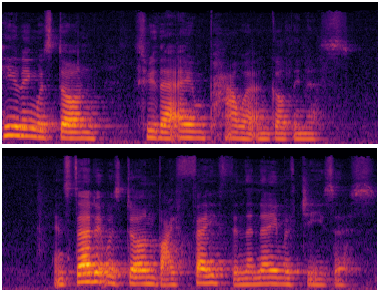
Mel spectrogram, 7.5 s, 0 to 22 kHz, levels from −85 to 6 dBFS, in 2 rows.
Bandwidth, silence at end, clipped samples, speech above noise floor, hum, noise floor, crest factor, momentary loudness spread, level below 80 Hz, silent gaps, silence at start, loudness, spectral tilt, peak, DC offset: 17.5 kHz; 0.05 s; under 0.1%; 30 dB; none; -51 dBFS; 22 dB; 15 LU; -54 dBFS; none; 0 s; -21 LUFS; -6 dB/octave; 0 dBFS; under 0.1%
